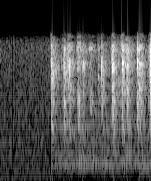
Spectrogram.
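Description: Rapid computer keyboard typing starts after a brief quiet moment, a quick irregular run of light clicky keystrokes, close and fairly clear, with no voices.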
